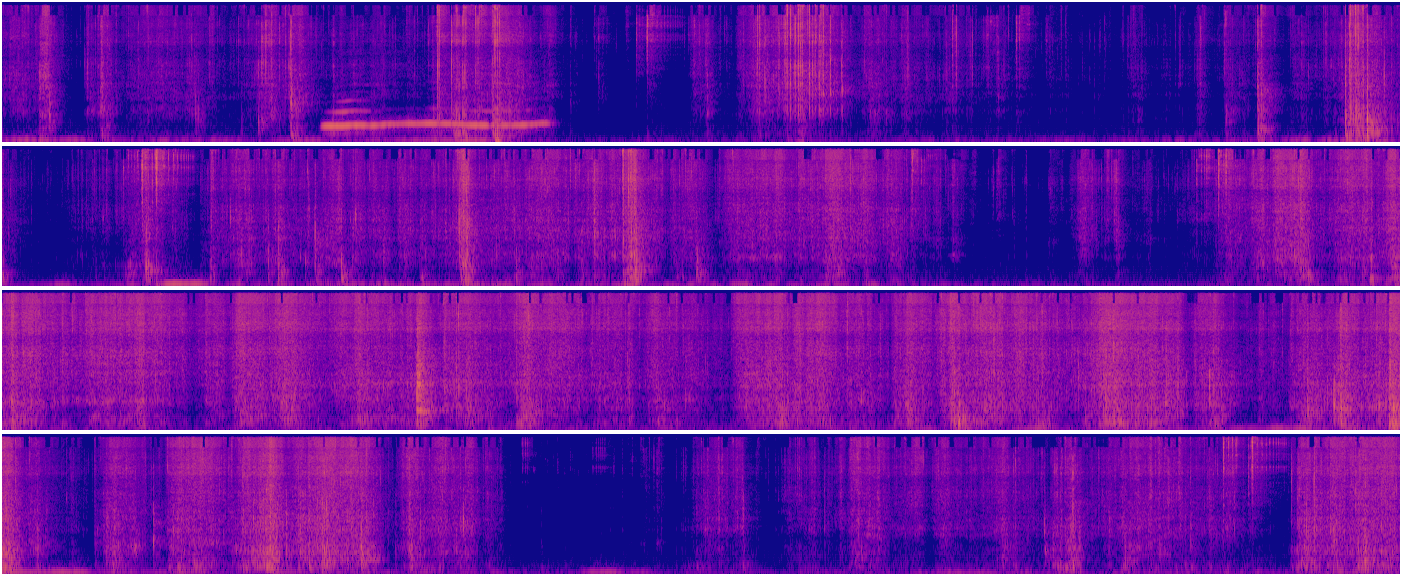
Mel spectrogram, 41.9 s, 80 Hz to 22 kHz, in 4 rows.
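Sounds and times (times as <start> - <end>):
packaging crinkling and tearing: 0.0 - 41.9.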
